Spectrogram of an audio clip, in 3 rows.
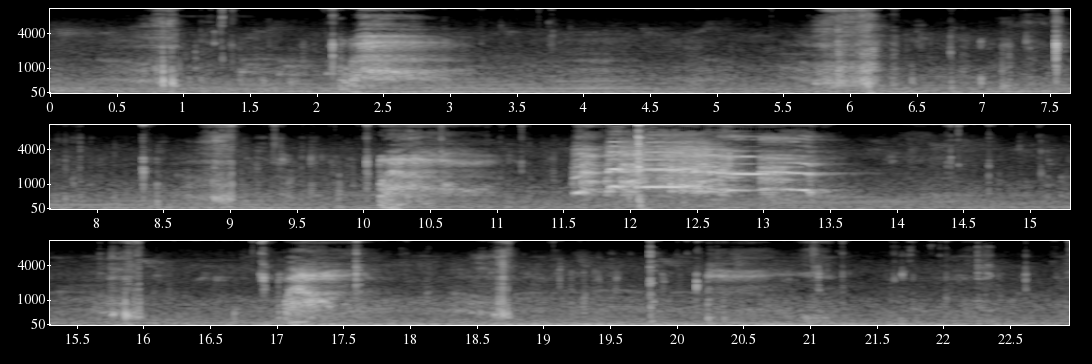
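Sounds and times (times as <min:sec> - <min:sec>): soft eating sounds: 0:00.0 - 0:12.5, 0:13.4 - 0:22.9
rooster crowing: 0:11.6 - 0:13.7.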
